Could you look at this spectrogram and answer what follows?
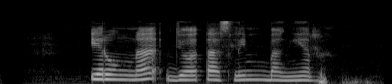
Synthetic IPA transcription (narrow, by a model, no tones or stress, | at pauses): ʔiɾuŋnad͡ʒɔt̪aslimbaŋir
